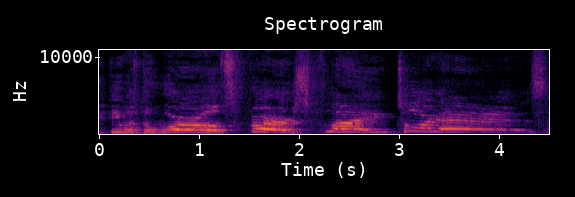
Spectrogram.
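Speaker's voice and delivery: high, loud, long-stretched words; triumphant announcement. A narrator's reading. Storyteller announces tortoise's first flight, triumphant shout. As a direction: proclaim it hugely, drawing out every word. Narrator's grand climax of the flight.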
